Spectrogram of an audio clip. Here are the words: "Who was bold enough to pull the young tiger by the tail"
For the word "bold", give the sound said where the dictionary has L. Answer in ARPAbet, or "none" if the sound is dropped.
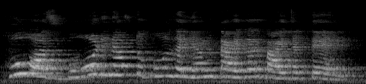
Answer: none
